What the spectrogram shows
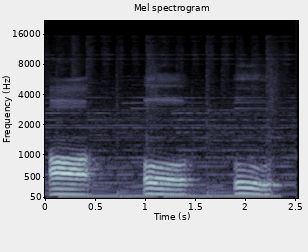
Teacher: একটু খেয়াল করে দেখো, যখন আমরা অ উচ্চারণ করছি, অ উচ্চারণ করতে কিন্তু আমাদের ঠোঁটটা গোল হয়ে যাচ্ছে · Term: গোলাকৃত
